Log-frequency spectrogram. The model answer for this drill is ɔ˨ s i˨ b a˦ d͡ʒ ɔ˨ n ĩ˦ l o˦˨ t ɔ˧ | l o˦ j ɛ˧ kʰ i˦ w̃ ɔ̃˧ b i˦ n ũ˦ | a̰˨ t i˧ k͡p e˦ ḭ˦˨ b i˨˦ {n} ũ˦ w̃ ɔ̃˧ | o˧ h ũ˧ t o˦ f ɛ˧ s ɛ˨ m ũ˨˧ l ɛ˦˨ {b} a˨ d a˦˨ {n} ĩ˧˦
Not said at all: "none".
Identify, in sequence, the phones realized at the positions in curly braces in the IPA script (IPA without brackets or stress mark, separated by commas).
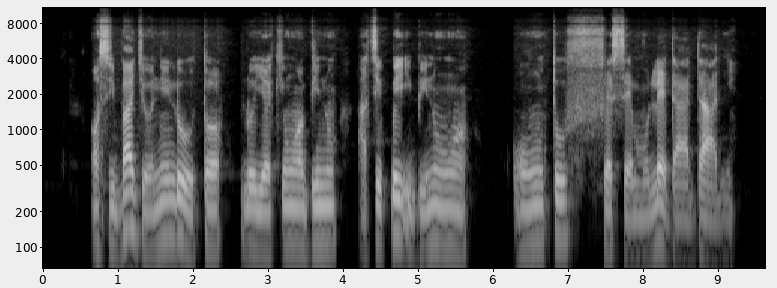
n, d, n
